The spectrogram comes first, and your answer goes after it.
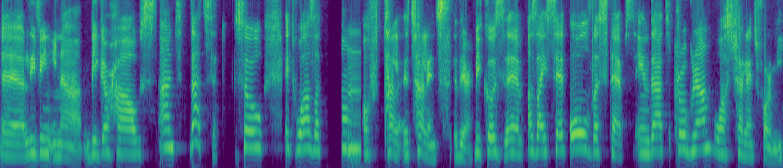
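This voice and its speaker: Her fairly high voice moving with lively intonation, a woman speaks fairly slowly in a dry, close recording with no echo. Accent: Kurdish. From Iraqi Kurdistan, Sulaymaniyah. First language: Kurdish. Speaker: university lecturer. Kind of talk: interview. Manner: halting.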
